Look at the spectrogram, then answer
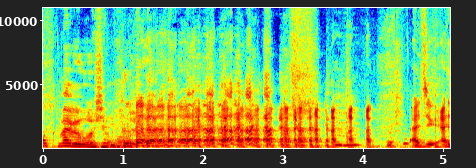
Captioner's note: laughter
